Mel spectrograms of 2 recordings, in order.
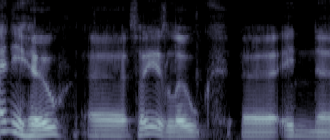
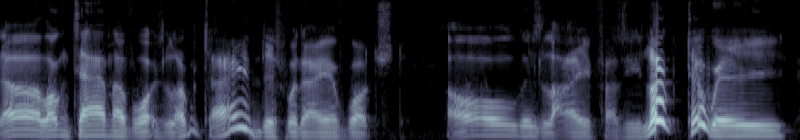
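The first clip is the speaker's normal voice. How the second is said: slow, drawn-out creature imitation; mock Yoda; 4 dB louder, slower than usual. Yoda lamenting Luke's wandering mind, slow imitation voice. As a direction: stretch the lament out, louder at the end. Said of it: "he says".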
